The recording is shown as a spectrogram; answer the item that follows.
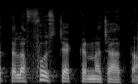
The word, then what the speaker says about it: तलफ़्फ़ुज़: पहले मैं आप लोगों का तलफ़्फ़ुज़ चेक करना चाहता हूँ। फ्यूज चेक करोगे? फ्यूज? अबे फ्यूज़ नहीं, तलफ़्फ़ुज़। तलफ़्फ़ुज़ मतलब प्रोनंसिएशन, उच्चारण।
